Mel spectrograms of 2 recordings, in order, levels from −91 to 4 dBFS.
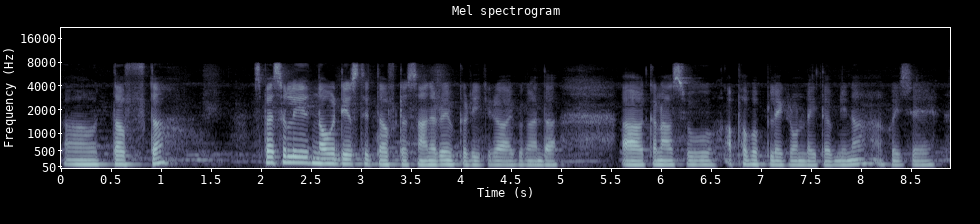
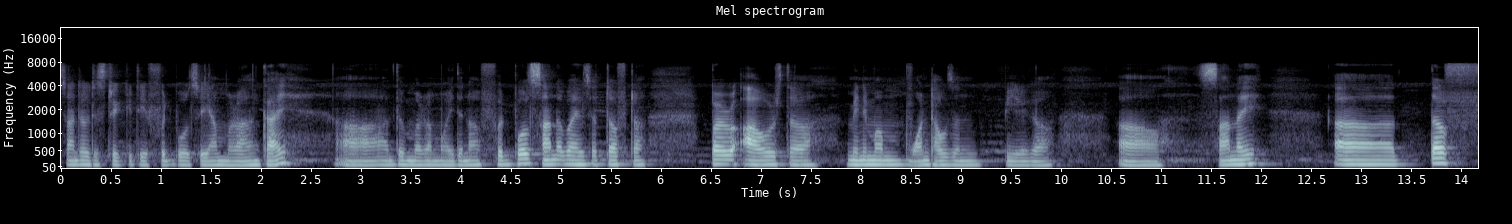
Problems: none marked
